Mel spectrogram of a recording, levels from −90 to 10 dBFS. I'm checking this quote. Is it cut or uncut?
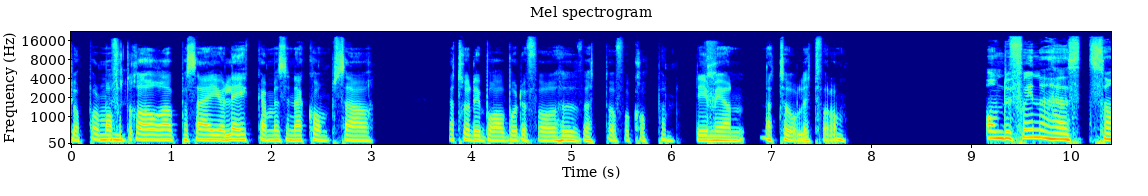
uncut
